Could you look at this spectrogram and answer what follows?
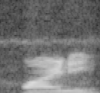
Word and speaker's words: Quiney: Quiney. Q U I N E Y. Oh, okay. Rhymes with whiny.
